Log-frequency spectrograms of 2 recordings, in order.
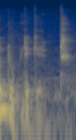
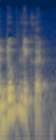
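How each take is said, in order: First: डुप्लीकेट as DU-pli-KATE; verb pronunciation. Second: डुप्लीकेट as DU-pli-kut; noun pronunciation. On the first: Teacher contrasting verb with noun, डुप्लीकेट with full "kate". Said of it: "verb है तो डुप्लीकेट". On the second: Teacher contrasting noun with verb, डुप्लीकेट as DU-pli-kut. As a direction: keep the ending of डुप्लीकेट weak. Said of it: "noun है तो डुप्लीकेट". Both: Shown as a demonstration.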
